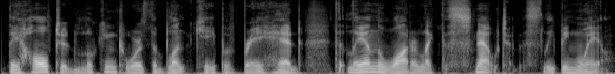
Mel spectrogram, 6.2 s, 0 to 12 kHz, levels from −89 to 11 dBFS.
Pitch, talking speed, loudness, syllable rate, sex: 95 Hz, 215 wpm, -21 LUFS, 5.2 syllables/s, male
